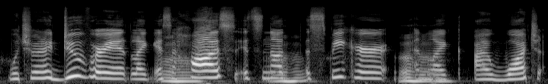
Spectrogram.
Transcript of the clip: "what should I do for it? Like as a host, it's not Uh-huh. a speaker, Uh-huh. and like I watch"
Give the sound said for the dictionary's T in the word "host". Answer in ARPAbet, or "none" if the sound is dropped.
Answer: none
